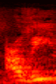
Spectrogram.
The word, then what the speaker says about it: عظیم: اگر وہ شخص عظیم صحیح نہیں پڑھ سکتا، عین اور ضا یہ تھوڑا مشکل ہے، اس کے تلفظ ہونا ضروری ہے.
